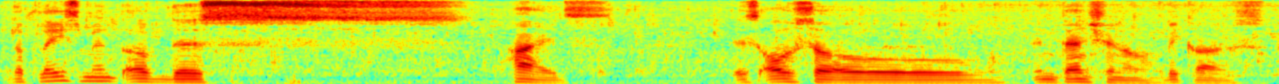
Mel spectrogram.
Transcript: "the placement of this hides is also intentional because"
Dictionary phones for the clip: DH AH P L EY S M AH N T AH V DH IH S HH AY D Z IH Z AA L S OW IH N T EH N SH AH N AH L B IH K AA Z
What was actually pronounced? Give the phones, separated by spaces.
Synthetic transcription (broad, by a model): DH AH P L EY S M AH N T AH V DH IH S HH AY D S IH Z AA L S OW IH N T EH N SH AH N AH L B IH K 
